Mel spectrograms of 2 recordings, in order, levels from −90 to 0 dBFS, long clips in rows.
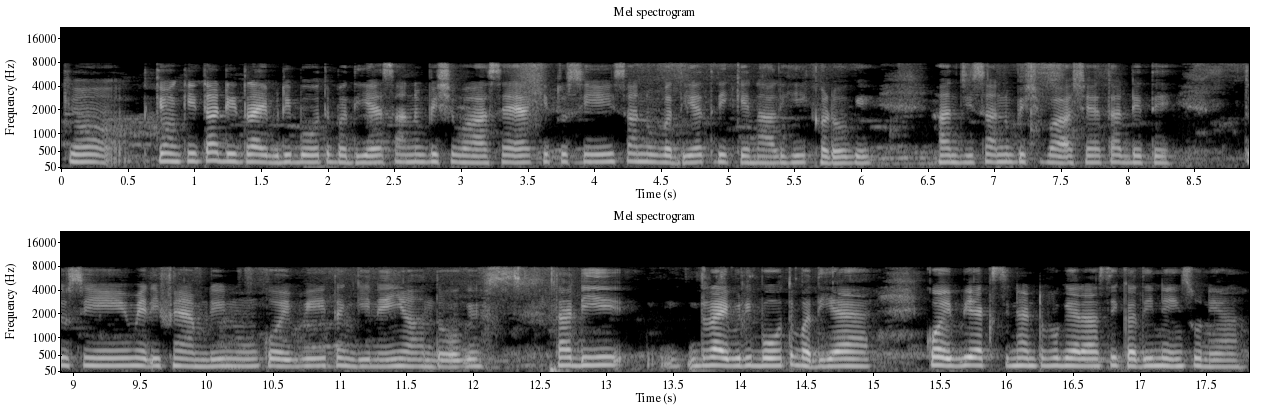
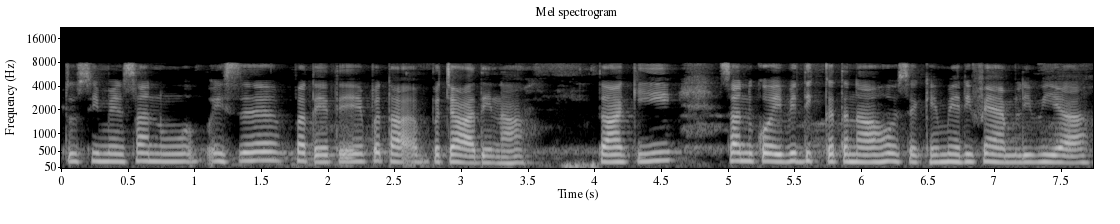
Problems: none marked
